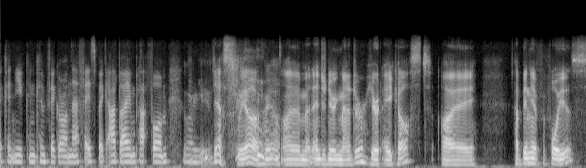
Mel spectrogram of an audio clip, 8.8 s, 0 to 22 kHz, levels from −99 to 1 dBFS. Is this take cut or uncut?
cut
